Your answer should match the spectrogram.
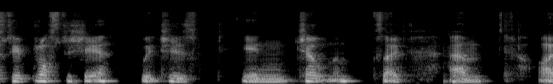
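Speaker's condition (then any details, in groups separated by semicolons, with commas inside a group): Cerebral palsy; from birth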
